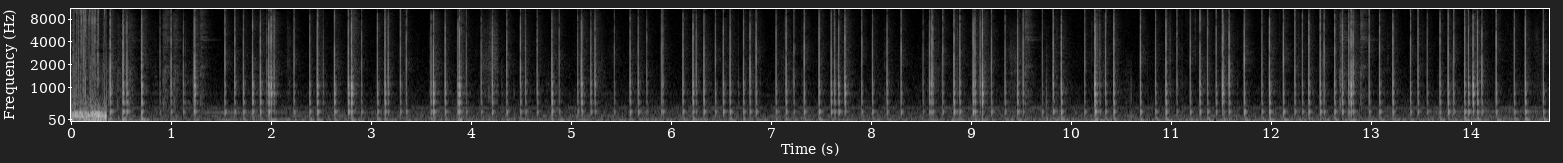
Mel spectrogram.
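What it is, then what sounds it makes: Hardcover book. A medium-sized hardcover book with a glossy cover is held upright in both hands in front of a microphone while long acrylic nails tap and scratch its solid cover. Rapid, crisp clicks and scratchy strokes follow one another continuously, each dying away almost at once. A faint hollow low body sits under the bright tapping.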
